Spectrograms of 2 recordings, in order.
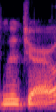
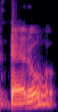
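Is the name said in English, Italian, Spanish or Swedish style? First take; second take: English; Spanish. First: The name is said with an English pronunciation. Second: The name is said with a Spanish pronunciation.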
